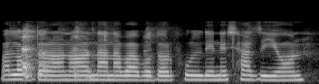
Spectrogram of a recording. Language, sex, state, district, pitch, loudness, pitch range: Chakma, female, Tripura, West Tripura, 205 Hz, -17 LUFS, 205-210 Hz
